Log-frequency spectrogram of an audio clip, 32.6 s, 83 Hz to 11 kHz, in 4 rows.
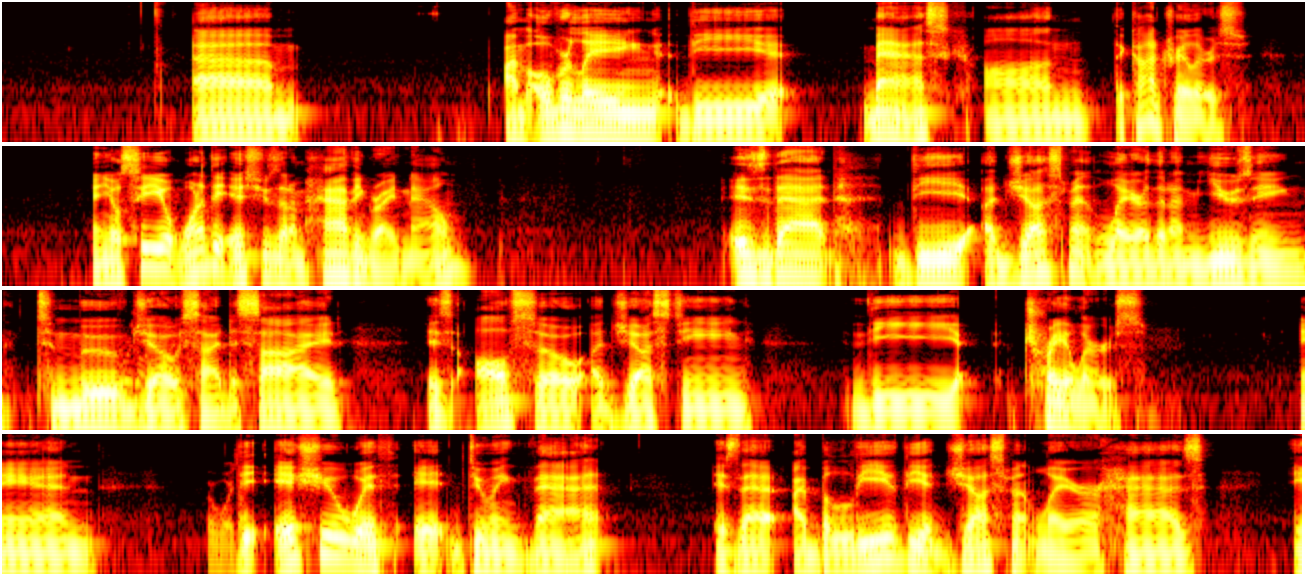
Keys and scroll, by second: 1.2 ctrl+z, 1.9 d, 2.0 d, 2.1 d, 5.7 s, 5.8 s, 5.9 s, 6.6 d, 14.2 i, 15.6 s, 16.4 d, 16.6 ctrl+s, 16.8 space, 17.4 space, 20.2-23.4 typing, 25.1 d, 25.5 space, 25.8 space.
